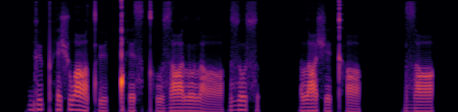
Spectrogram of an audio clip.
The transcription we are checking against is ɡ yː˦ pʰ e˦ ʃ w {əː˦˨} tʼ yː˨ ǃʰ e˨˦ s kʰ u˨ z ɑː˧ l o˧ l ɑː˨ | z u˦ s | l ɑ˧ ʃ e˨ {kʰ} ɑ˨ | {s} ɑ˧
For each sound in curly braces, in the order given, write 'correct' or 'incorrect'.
incorrect, correct, incorrect

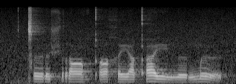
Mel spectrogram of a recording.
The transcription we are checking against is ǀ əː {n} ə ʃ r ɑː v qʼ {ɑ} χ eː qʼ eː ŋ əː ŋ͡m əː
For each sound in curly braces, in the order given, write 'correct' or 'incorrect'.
incorrect, correct

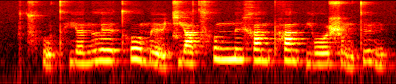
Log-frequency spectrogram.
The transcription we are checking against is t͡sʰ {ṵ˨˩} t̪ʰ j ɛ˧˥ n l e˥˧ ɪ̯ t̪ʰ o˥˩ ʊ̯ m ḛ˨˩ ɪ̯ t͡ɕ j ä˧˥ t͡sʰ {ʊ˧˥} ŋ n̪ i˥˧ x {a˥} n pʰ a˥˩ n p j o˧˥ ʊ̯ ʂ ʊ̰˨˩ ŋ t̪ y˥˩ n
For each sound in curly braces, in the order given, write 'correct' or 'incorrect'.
correct, incorrect, incorrect

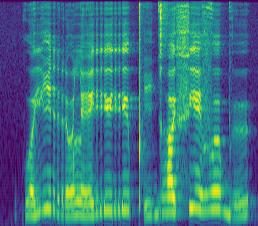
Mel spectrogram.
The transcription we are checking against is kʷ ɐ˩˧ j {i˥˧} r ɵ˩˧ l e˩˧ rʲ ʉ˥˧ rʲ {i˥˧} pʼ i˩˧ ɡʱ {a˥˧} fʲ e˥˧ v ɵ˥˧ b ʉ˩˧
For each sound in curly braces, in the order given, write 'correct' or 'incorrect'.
correct, incorrect, incorrect

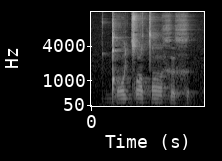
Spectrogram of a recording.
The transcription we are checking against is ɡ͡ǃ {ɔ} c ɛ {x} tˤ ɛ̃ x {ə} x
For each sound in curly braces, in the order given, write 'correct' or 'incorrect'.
correct, incorrect, correct

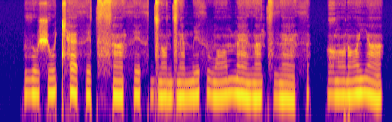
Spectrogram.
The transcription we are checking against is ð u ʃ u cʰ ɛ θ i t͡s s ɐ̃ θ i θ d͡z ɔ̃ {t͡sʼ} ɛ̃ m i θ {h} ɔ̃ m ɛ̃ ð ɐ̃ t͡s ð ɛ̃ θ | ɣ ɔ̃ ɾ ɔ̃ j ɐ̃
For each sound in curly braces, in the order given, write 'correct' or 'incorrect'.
incorrect, incorrect

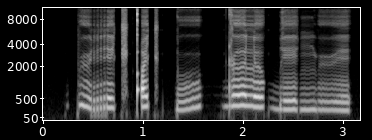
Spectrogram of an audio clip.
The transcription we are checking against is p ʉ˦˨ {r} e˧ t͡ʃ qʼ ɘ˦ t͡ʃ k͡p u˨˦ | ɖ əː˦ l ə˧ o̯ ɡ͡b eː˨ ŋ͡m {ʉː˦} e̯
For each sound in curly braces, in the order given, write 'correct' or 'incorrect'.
correct, incorrect

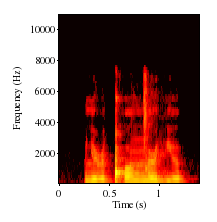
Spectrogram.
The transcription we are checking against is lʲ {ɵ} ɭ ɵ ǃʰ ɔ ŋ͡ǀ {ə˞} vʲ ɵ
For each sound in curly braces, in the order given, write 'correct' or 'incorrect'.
incorrect, correct

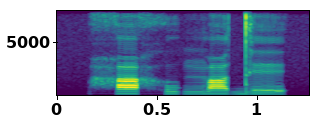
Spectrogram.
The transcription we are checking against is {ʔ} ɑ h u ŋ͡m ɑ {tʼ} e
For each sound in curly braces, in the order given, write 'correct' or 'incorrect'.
incorrect, incorrect

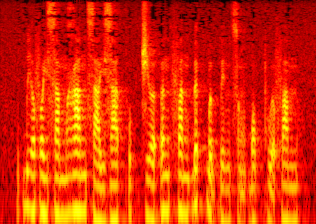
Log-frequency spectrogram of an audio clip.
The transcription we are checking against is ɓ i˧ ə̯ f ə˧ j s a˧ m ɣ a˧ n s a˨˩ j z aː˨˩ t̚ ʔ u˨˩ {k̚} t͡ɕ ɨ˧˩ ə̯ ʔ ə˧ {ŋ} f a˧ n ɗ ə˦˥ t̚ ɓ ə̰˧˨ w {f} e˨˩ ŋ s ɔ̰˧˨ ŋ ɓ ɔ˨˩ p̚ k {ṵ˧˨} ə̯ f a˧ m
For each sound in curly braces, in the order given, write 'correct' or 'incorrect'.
correct, incorrect, incorrect, correct

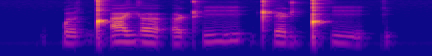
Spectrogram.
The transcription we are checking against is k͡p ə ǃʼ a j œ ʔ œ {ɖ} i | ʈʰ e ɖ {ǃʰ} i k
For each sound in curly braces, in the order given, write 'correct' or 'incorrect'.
incorrect, correct

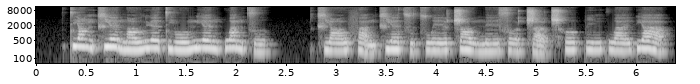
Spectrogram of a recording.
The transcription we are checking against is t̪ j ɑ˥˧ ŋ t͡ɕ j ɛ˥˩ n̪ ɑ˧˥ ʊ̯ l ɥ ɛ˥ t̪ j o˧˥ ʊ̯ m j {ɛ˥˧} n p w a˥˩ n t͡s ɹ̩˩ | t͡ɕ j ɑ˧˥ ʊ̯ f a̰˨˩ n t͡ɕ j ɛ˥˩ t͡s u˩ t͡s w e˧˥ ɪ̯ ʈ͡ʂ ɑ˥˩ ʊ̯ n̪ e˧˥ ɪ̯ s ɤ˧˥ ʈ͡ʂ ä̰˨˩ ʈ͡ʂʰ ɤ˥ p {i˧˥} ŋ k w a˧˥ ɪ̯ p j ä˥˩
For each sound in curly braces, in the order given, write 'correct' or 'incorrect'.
correct, correct

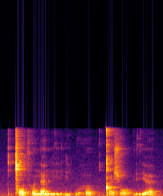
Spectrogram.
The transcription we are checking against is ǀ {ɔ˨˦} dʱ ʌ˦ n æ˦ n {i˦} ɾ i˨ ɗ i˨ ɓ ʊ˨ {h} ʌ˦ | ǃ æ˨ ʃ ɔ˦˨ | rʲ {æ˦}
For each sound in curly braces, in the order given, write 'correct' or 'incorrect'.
incorrect, incorrect, correct, correct

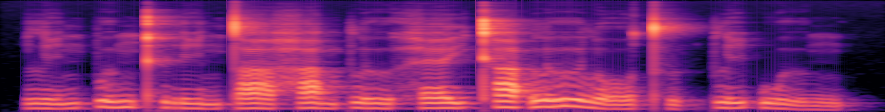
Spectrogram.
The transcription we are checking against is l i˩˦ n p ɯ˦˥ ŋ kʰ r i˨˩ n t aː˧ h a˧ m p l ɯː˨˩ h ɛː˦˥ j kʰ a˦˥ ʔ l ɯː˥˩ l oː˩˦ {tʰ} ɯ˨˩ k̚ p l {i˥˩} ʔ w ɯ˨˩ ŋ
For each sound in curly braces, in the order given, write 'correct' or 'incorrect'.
correct, incorrect

